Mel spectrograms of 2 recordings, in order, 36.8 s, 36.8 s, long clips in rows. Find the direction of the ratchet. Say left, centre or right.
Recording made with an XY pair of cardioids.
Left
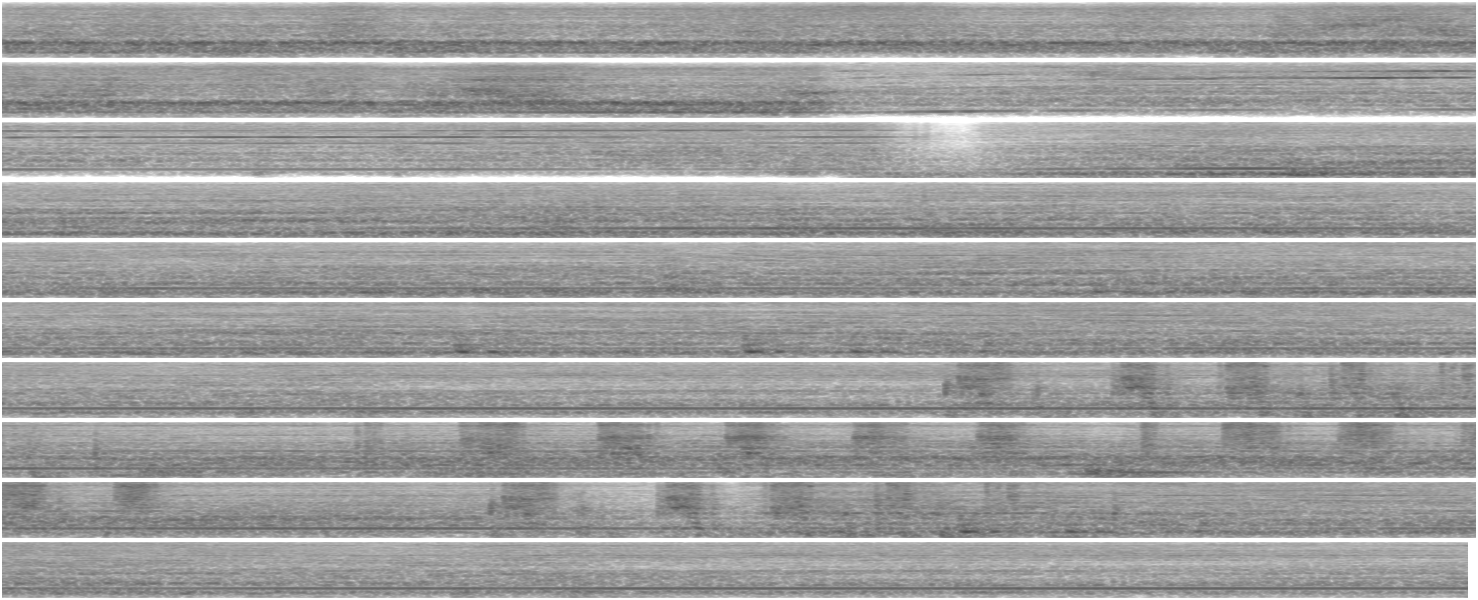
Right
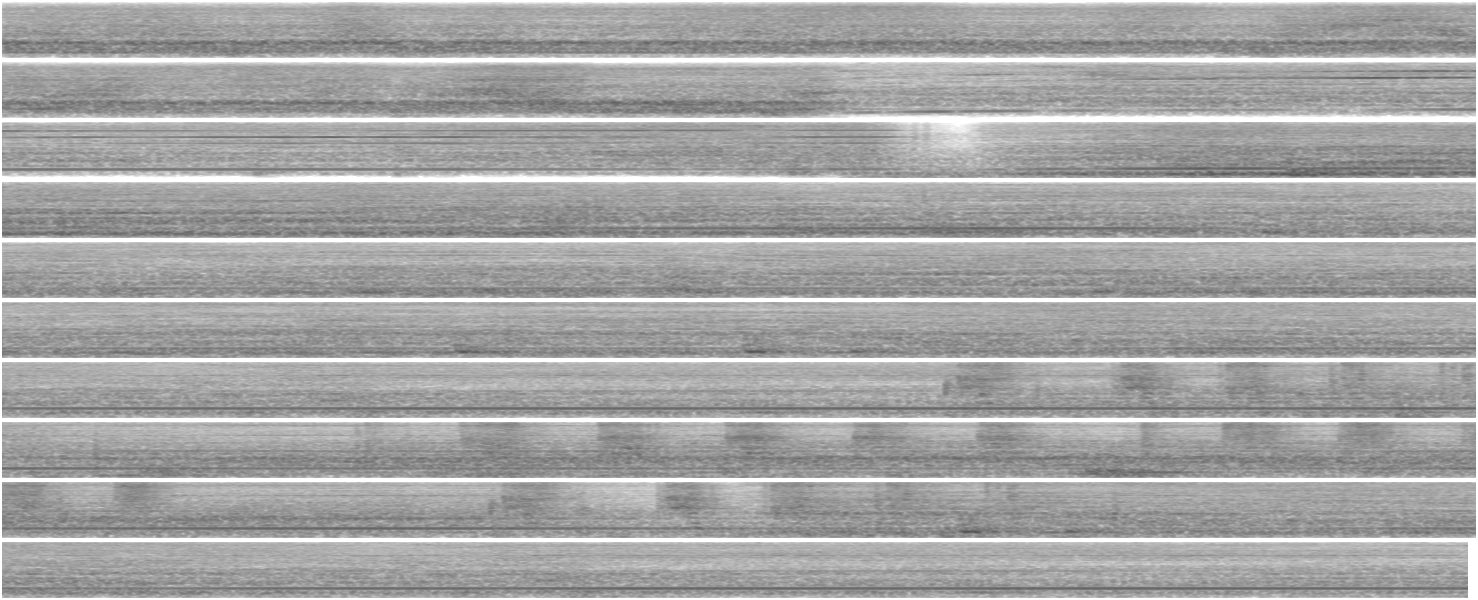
left.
